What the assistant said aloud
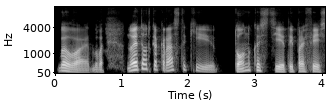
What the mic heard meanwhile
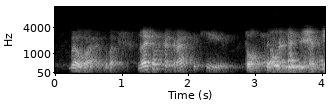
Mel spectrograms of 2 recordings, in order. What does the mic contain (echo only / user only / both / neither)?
both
